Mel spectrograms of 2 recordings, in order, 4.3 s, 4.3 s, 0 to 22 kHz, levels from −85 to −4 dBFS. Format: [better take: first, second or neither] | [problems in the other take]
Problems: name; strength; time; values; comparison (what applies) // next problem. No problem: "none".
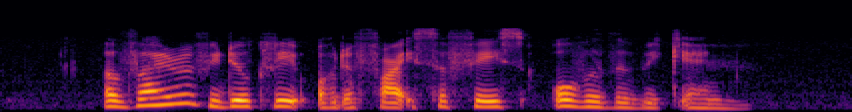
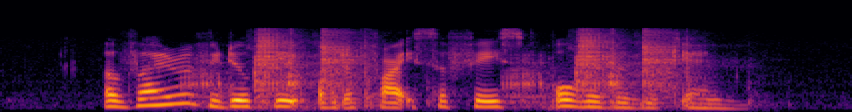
first | background sound (Squeak); 11 dB below the speech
